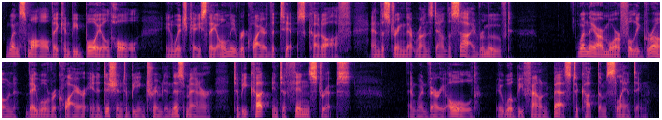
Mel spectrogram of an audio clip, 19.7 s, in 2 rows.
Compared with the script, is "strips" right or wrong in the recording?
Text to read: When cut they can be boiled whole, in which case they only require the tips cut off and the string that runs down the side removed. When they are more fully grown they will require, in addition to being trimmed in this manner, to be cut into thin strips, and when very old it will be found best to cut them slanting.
right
